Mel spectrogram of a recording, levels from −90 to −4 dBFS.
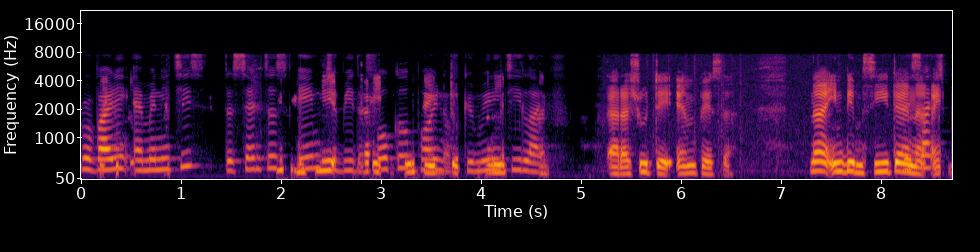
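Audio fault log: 0.00–1.34 s, 1.91–4.98 s and 8.59 s to the end: speech suppressed in double talk. In each stretch the talker's level sinks steeply, by about 40 dB at its deepest. This is likely an echo canceller that heard both sides at once, could not tell this talker from its own loudspeaker echo, and turned everything down. Unlike a network dropout, the cuts follow the far side talking over this talker rather than falling as abrupt digital gaps.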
